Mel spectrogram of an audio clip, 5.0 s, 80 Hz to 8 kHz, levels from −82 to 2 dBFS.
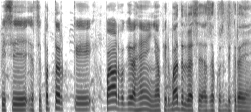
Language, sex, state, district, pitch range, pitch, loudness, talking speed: Hindi, male, Rajasthan, Barmer, 130-155 Hz, 145 Hz, -17 LUFS, 155 wpm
